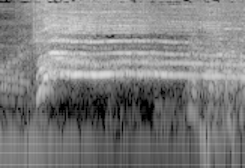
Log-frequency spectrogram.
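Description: A woman's single long, high-pitched scream, starting about half a second in and held at one pitch.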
